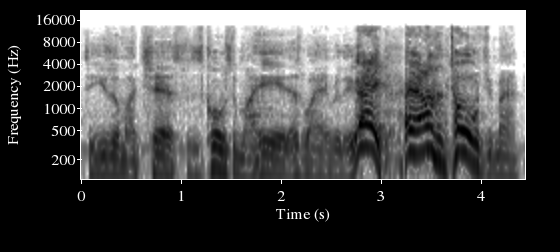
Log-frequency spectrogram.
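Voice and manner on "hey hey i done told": high, loud hurried hey; sharp protest. Real, not acted. Telling the masseur off the body, loud. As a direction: yell at them to stop. Yelling at massager again.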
